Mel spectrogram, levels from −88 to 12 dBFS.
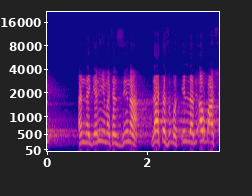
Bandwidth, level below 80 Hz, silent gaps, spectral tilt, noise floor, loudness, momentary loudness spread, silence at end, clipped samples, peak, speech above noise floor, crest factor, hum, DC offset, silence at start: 4.2 kHz; -68 dBFS; none; -5 dB/octave; -46 dBFS; -20 LUFS; 10 LU; 0 s; under 0.1%; -2 dBFS; 26 dB; 18 dB; none; under 0.1%; 0 s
